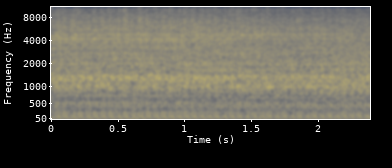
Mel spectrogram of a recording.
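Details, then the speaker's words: John Deere L111 riding mower, Briggs & Stratton 20 hp V-twin, over 1,200 hours, after valve adjustment to .004 clearance for hard cranking: steady even idle, smooth low thump, no ticks or misses; normal idle. "Perfect. That's a valve adjustment on a 20 horse brick and Stratton V twin inte with over,200 and something hours on it."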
